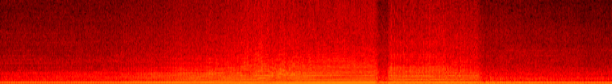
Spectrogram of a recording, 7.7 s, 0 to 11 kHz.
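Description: A KTM Duke 250 motorcycle fitted with an aftermarket Aero ProRes exhaust silencer revs loudly and steadily with a muffled, held-back exhaust note, briefly dropping off before picking up again.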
